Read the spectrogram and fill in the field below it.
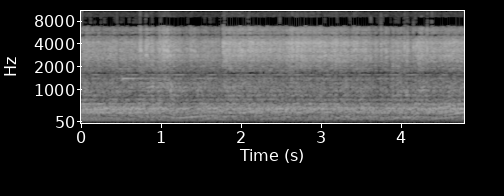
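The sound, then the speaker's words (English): A loud, steady motorcycle engine roar revving continuously for a few seconds on a rock song track, dense and growling, with no voices over it. “wanted the sound of a motorcycle on the track.”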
